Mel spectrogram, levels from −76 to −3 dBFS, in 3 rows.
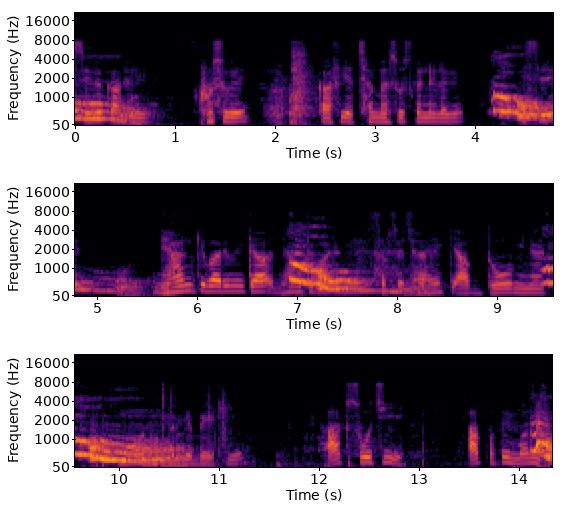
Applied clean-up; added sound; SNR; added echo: none; Dog; -4 dB; none.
